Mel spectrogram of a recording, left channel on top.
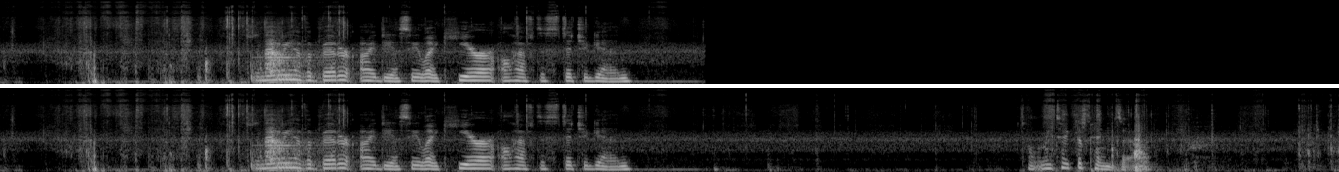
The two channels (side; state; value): left; drops out; at 7.1 s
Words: So now we have a better idea. See, like here, I'll have to stitch again. So let me take the pins out.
